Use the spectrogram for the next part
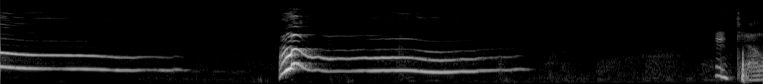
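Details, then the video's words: Pet Dachshund Daphne howling in a small room: a level wail fading out, a pause, then a fresh howl rising sharply and holding a long steady pitch, followed by a short upward squeal and a voice at the end. "Daphne Dachshund howling"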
